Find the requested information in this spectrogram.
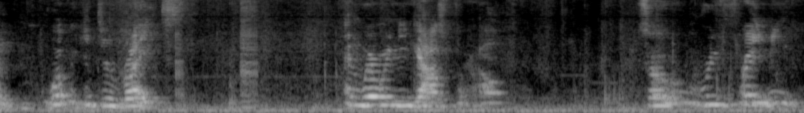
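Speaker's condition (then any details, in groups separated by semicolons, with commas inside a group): Cerebral palsy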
